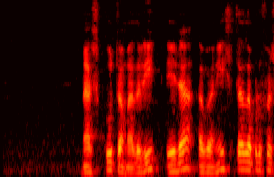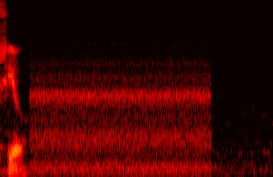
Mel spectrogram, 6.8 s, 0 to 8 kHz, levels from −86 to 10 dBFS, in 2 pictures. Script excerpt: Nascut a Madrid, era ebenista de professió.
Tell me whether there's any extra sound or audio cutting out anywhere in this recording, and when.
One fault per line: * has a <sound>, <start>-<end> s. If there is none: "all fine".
all fine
